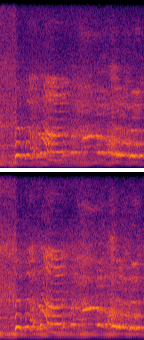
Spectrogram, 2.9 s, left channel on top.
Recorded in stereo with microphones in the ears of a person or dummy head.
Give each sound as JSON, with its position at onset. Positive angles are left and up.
{"t": 0.3, "sound": "laughter", "side_deg": -20, "distance_m": 1.2}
